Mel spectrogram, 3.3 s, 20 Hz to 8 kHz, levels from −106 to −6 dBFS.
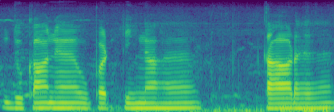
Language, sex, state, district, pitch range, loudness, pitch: Hindi, male, Bihar, Katihar, 130-140 Hz, -20 LUFS, 135 Hz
